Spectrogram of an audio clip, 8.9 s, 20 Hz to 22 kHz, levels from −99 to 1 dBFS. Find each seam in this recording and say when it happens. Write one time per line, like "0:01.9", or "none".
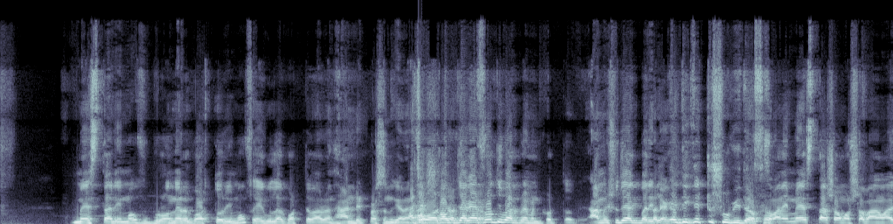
0:04.2
0:07.7

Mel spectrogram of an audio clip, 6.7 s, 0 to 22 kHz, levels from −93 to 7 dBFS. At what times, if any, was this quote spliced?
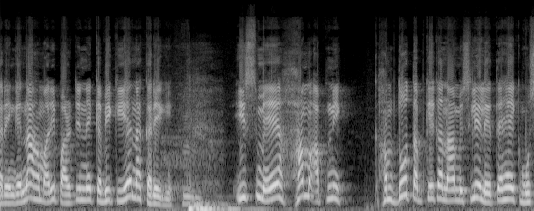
none

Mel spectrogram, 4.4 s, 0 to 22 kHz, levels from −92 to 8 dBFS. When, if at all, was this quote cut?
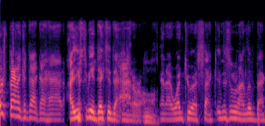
0:00.9
0:02.4

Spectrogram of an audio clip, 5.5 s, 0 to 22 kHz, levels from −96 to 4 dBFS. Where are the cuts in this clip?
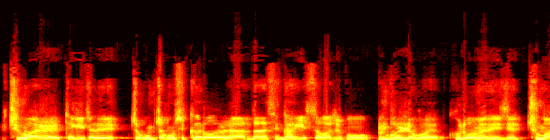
0:03.7

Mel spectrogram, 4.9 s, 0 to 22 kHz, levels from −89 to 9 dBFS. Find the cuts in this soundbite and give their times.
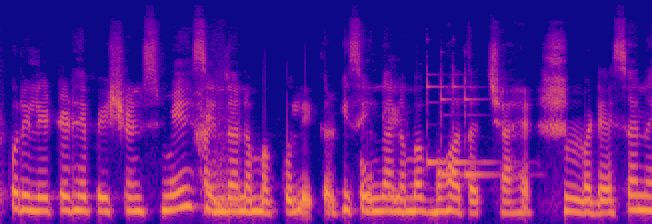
none

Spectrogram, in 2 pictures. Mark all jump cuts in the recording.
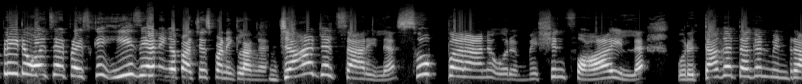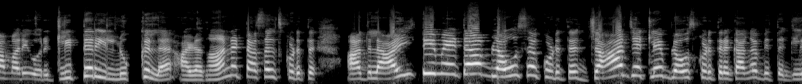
0:02.7

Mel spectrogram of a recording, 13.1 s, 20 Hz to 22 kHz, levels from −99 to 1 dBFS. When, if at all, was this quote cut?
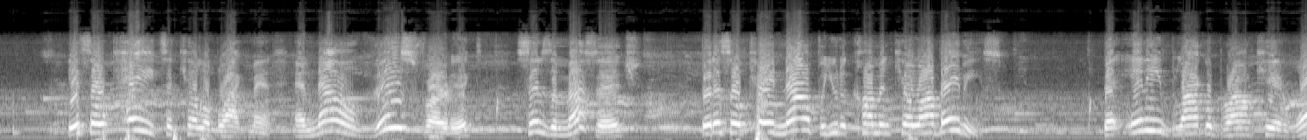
0:09.2

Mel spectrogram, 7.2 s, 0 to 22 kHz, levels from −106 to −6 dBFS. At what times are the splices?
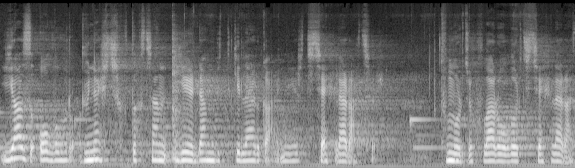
0:01.0

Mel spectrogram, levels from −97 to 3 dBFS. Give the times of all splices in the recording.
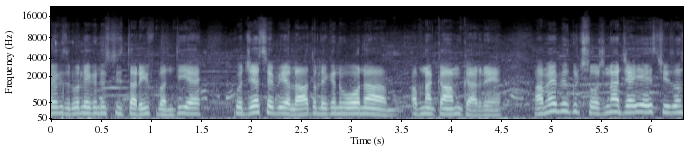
none

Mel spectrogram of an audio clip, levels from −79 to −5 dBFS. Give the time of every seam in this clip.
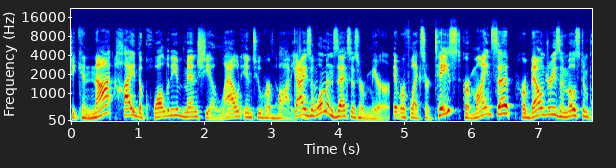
0:03.3

